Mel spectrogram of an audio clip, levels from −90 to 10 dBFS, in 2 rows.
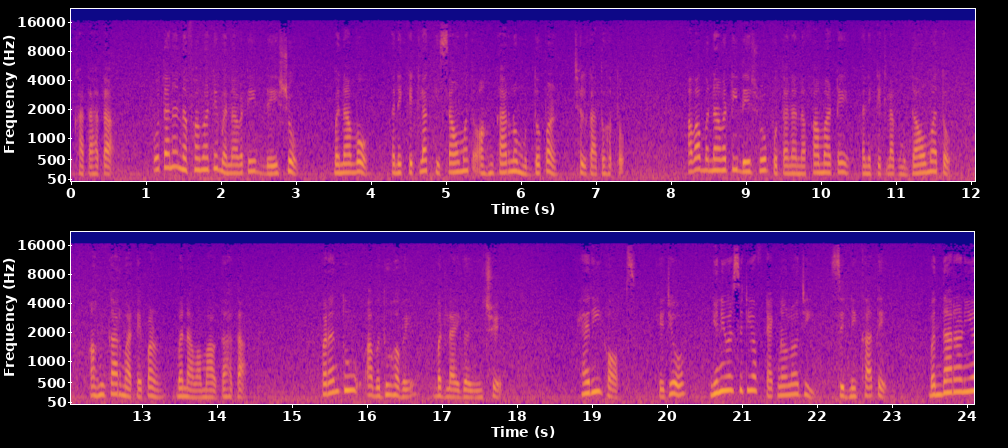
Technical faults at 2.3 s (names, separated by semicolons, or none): none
